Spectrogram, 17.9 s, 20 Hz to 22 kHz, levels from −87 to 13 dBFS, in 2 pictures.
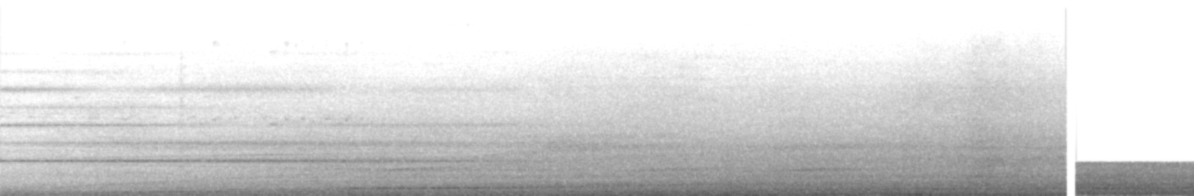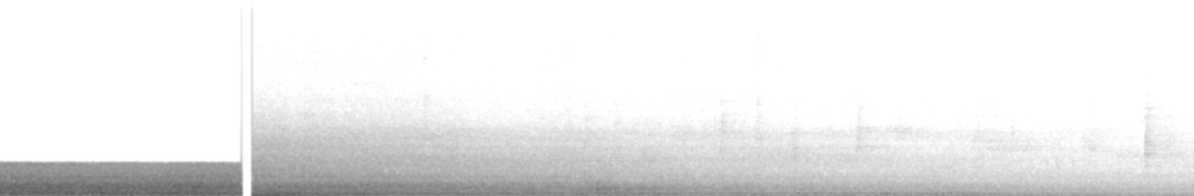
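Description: At 7.99 s there's an 80 ms gap, then until 10.84 s the sound goes dull and boxy, nothing above 3.8 kHz, with faint new hiss: likely the input switched to a poorer device.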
